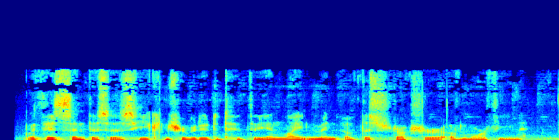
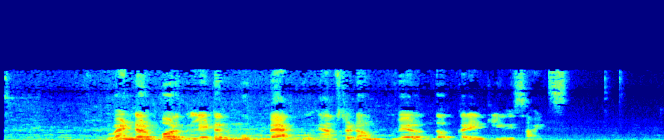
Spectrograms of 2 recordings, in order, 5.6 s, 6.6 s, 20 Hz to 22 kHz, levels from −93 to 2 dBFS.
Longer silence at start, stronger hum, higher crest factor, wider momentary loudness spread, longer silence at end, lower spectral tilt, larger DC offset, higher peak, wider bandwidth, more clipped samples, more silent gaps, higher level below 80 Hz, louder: first, 0.25 s vs 0.05 s; neither; second, 16 dB vs 22 dB; second, 8 LU vs 20 LU; second, 0.35 s vs 1 s; about the same, -6 dB/octave vs -5.5 dB/octave; neither; about the same, -2 dBFS vs -2 dBFS; about the same, 11.5 kHz vs 11.5 kHz; neither; neither; first, -42 dBFS vs -54 dBFS; first, -18 LUFS vs -21 LUFS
